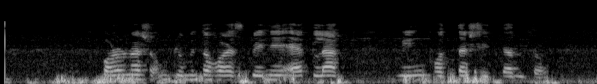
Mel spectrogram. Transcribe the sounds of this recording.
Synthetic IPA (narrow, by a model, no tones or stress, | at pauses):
kɔɾonaʃɔŋkɾomit̪oɦɔespeneɛklak̚ʰ | miŋɡʱɔt̪ːaɾʃid̪ʱːant̪o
